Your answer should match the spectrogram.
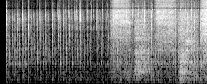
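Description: Laptop keyboard keys tapped very rapidly, a fast run of clicks for about two seconds. After that come three louder rushes of noise, each lasting under half a second.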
